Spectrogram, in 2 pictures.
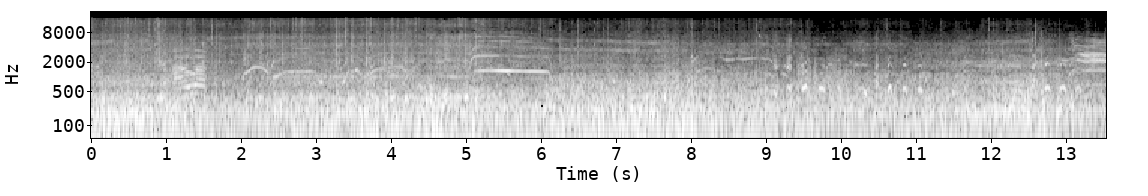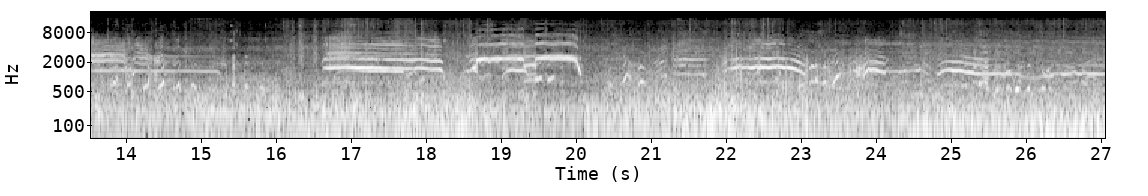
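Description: A ride rumbles loudly.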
